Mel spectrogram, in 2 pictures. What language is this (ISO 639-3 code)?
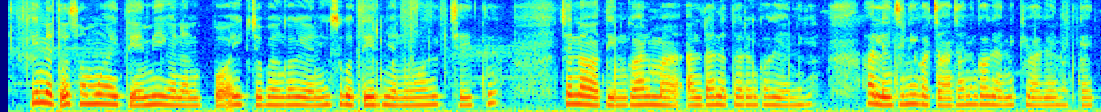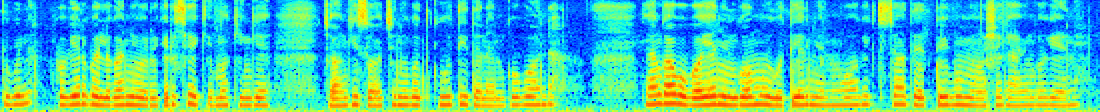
kln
